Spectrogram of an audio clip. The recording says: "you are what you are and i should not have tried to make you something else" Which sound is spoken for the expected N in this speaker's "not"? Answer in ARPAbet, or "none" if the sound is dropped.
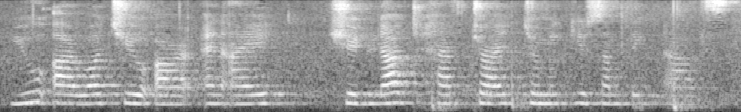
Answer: N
